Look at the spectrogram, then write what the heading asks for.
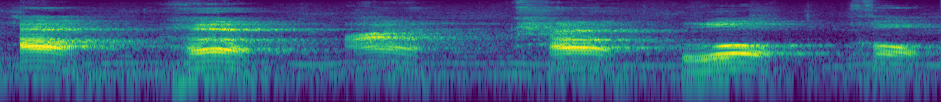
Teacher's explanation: Kalau kita perhatikan ke 6 huruf ini tempatnya tenggorokan semuanya. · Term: Halqi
